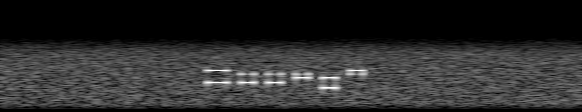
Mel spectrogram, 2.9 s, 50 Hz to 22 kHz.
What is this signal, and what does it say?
Multi-frequency trunk signalling (R1, as on North American trunks), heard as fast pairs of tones, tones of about 70 ms, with phone line noise. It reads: KP 9905 ST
